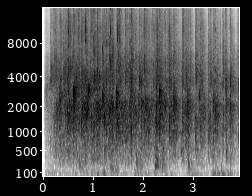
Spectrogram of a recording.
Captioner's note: audience applauding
